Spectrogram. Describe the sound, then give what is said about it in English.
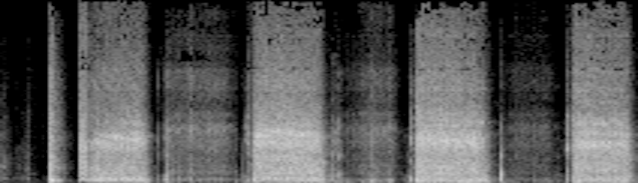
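An orange balloon is inflated by mouth with four strong, breathy puffs of air in a steady rhythm, each about half a second long with short pauses and quick intakes of breath between them; no talking. “And I'm going to blow up a balloon, simple thing, and that's going to take my gas, push it into a balloon, and close it up.”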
